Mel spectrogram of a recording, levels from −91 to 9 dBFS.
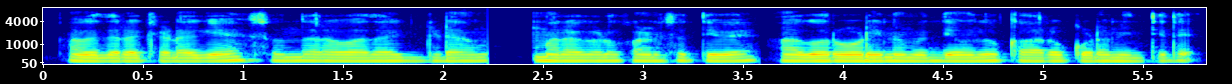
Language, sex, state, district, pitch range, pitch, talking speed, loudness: Kannada, male, Karnataka, Dharwad, 125-130 Hz, 125 Hz, 135 wpm, -30 LUFS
